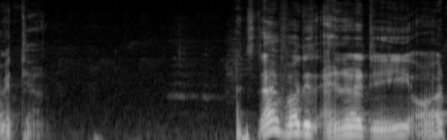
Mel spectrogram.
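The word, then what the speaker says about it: मिथ्या: Mithya you can say at the most, as Swami would say. Mithya will pronounce as something else, Westerners will pronounce it as something else.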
